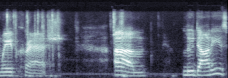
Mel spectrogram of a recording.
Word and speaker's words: Lludani: earlier uh yes uh her name uh is ludani wave crash and how do you spell that please somebody has the last name wave crash um ludani is spelled l-l-u-d-a-n-i wave crash that's very nice and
